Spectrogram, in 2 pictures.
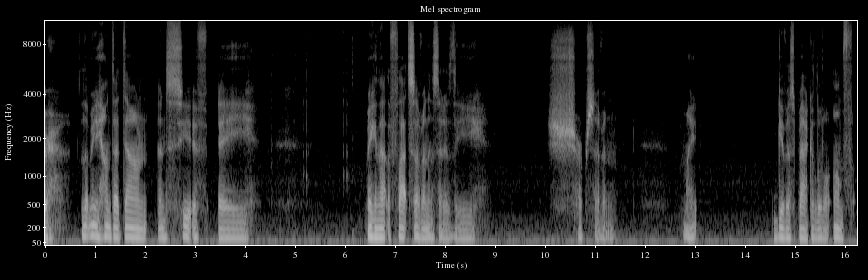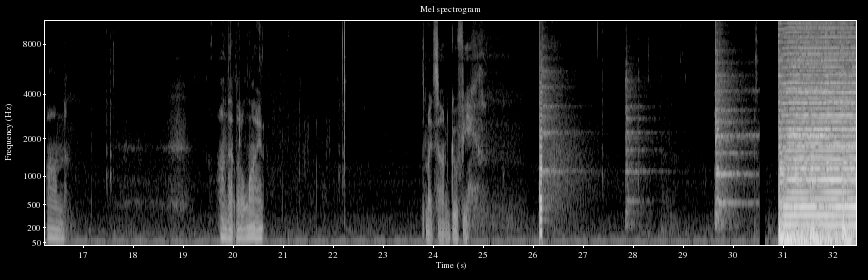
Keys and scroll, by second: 29.5 alt+Down, 30.6 space.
